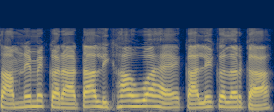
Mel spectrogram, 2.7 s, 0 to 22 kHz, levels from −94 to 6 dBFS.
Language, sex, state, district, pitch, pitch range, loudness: Hindi, male, Jharkhand, Garhwa, 180 Hz, 160-190 Hz, -11 LUFS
